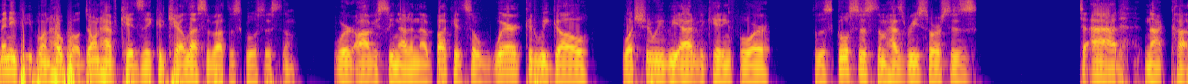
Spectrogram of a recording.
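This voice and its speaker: Speaking at a fairly quick pace with fairly even intonation, a man comes through a very clean recording with a silent background and a dry, close sound with no echo. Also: medium pitch for a man. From immigrant, grew up partly in US. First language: not English. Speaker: parent speaking at public comment. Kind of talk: public comment at school board meeting. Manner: halting, many fillers.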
